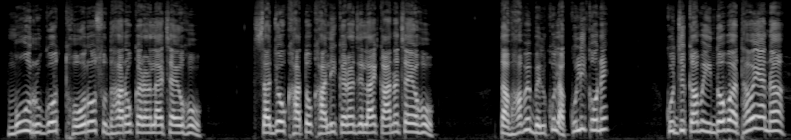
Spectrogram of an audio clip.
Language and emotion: Sindhi, angry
